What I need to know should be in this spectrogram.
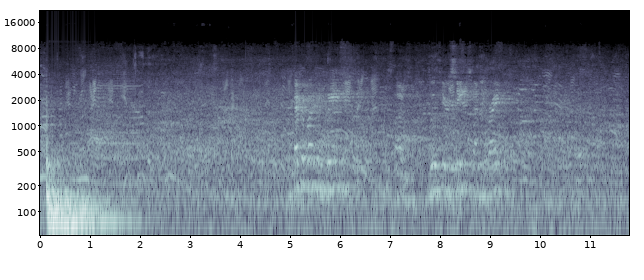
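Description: A woman speaks into a microphone and is heard over loudspeakers in the hall.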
